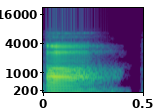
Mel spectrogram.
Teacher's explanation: आ बोलते समय हमारा पूरा मुख खुला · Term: विवृत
